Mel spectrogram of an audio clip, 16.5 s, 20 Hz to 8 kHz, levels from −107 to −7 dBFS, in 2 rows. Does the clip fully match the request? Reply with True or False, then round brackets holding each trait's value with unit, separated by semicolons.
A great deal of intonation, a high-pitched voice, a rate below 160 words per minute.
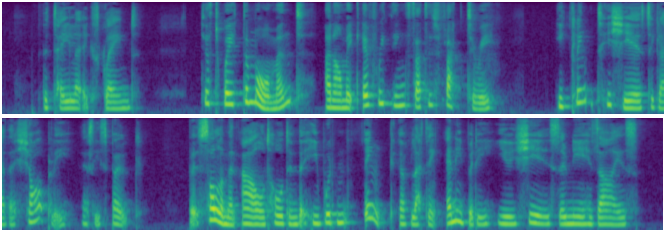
True (6.0 semitones; 205 Hz; 140 wpm)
